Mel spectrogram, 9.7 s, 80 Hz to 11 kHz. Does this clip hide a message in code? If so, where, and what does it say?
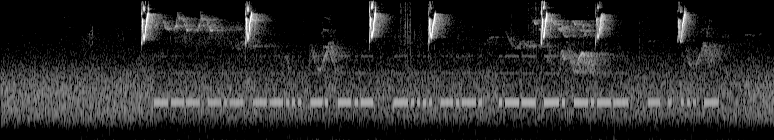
Yes: Morse code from 1.9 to 9.0 s, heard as a keyed tone, hand-sent with a bug key, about 32 wpm, 960 Hz, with radio static and a narrow filter. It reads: OK7NK 6C WNY TEST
